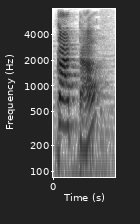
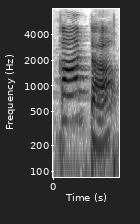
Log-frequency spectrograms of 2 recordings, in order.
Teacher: চন্দ্রবিন্দু এর উচ্চারণ হচ্ছে আনুনাসিক আনুনাসিক উচ্চারণ না করলে অর্থের বিপর্যয় হতে পারে যেমন 20 অর্থাৎ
